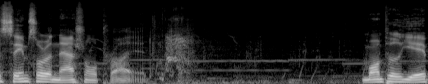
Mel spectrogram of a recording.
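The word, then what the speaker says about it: Montpelier: Vermont's pronounced like you imagine an American would pronounce it reading it for the first time. Montpellier.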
